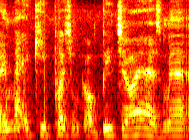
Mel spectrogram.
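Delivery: high, taunting voice of a stranger; mock threat. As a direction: mimic a crowd guy threatening. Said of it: "So he said".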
